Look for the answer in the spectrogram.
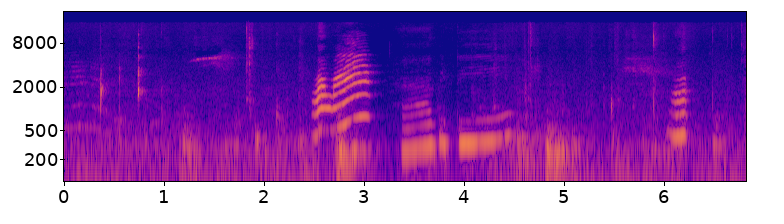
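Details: Baby Indian ringneck parakeet talking in clear Hindi, saying mommy and papa; several harmonic, nasal word-like syllables with rising and falling pitch, between soft clicks and faint high whistles indoors.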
